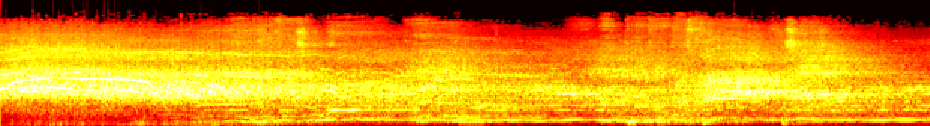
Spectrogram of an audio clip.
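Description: An arena pop concert heard from within the audience. Fans scream and cheer loudly, with high screams strongest in the first couple of seconds. Then a song's intro comes in over the PA with steady held low notes, and the crowd keeps cheering over it.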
